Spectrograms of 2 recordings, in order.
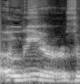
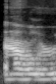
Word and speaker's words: Aller: say you, Rochelle, and I always say her last name wrong, right? Rochelle Alice. Yes, I used to call her Alears, right? And they were like, "Girl, that's not." Aller.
